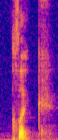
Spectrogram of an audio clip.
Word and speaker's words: clique: I know that like informally we pronounce this word like clique, right? Like a clique of people. But in graph theory, you say it clique, like French, I guess. So French pronunciation.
